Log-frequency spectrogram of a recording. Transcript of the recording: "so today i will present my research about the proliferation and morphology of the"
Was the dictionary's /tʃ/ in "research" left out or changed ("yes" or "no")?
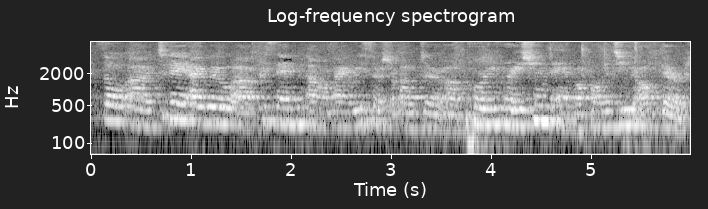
no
